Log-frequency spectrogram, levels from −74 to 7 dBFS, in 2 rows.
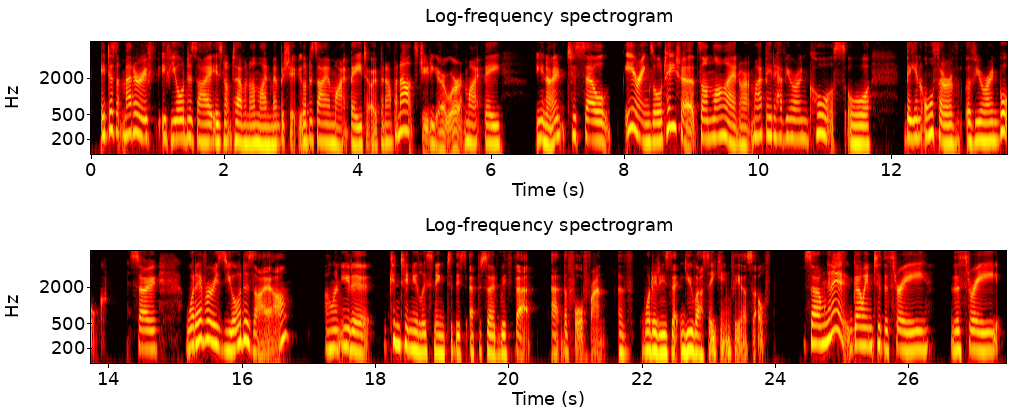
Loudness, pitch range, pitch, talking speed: -21 LUFS, 170-225 Hz, 190 Hz, 200 wpm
